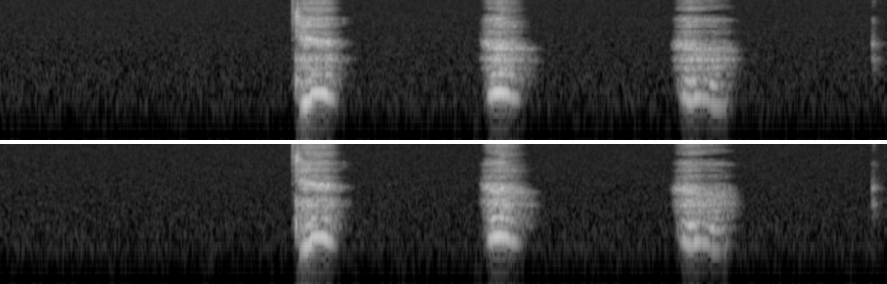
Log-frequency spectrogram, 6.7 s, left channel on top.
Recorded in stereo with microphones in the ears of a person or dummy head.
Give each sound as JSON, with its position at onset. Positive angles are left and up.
{"t": 2.2, "sound": "a gasp", "side_deg": -10, "distance_m": 1.5}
